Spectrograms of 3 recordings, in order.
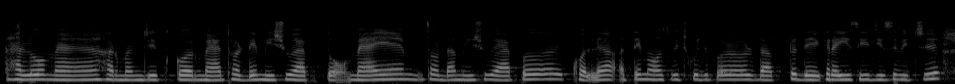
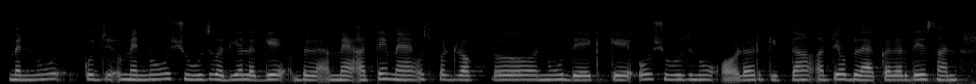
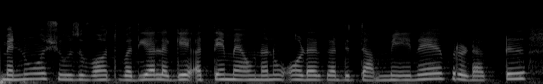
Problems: constant background noise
